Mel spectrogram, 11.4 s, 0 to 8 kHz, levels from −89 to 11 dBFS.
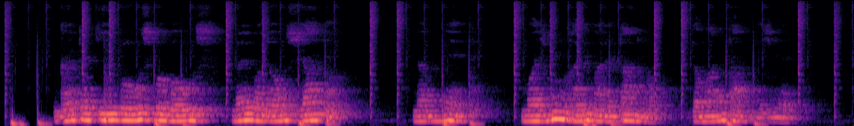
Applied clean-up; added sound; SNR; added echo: none; Drum kit; 16 dB; reverberation time 0.9 s.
